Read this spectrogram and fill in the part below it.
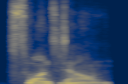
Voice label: "swansdown", Indian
